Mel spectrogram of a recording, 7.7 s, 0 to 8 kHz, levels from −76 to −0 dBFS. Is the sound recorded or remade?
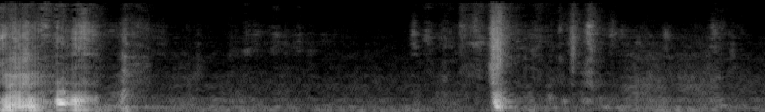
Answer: remade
